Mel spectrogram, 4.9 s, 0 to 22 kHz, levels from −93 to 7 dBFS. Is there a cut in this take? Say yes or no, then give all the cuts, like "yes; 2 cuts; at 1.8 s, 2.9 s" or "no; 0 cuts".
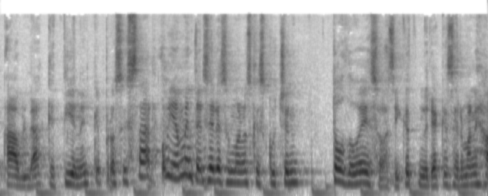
yes; 1 cut; at 2.0 s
